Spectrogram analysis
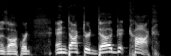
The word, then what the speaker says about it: Koch: Doug Koch, spelled K-O-C-H, but pronounced how I said it.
